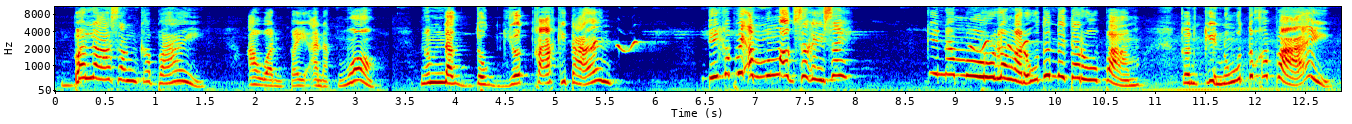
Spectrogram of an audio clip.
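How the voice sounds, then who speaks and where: A scolding Ilocano mother in a comedy radio drama. The voice is piercingly high and swings widely as she mocks. Clear noise sits in the recording. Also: a bit bright, heavily acted. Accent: Ilocano, from the Philippines. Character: scolding, mocking mother with a sharp tongue.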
